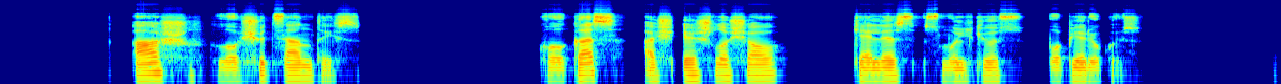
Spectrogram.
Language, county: Lithuanian, Marijampolė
